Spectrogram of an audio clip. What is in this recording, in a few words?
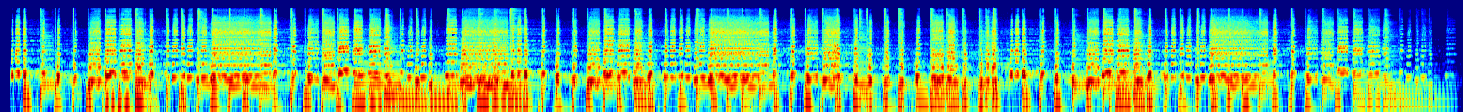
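bierfassl boarischer, Steirische Harmonika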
